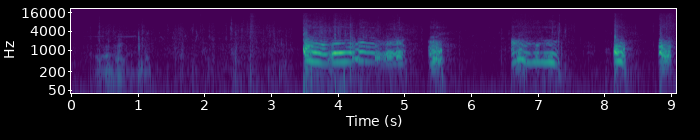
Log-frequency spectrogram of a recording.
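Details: Blue female griffon hound, 14 months old, trailing wild boar outdoors; after a few soft spoken words, loud harmonic bays and drawn-out howling barks come in irregular bursts, the longest lasting over a second.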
